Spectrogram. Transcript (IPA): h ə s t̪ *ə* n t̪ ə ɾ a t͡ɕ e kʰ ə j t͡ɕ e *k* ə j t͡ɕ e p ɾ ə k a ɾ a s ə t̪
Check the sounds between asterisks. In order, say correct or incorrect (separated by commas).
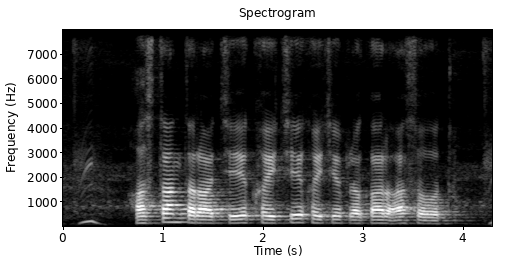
incorrect, incorrect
